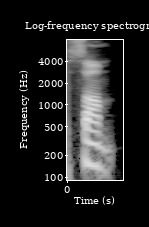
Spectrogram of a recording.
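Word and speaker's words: psalm: साम, ठीक है, साम। इसमें पी भी साइलेंट है, एल भी साइलेंट है, ठीक है।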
